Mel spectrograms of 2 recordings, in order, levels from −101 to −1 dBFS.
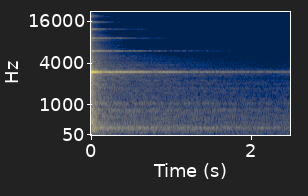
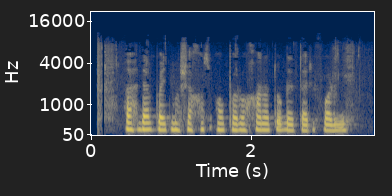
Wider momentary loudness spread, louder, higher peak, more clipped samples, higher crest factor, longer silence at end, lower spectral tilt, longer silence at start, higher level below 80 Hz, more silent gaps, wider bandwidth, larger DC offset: first, 23 LU vs 7 LU; first, -21 LUFS vs -24 LUFS; first, 0 dBFS vs -4 dBFS; neither; about the same, 24 dB vs 20 dB; first, 2.1 s vs 0.3 s; second, 0.5 dB/octave vs -7.5 dB/octave; about the same, 0 s vs 0.05 s; about the same, -76 dBFS vs -72 dBFS; neither; first, 20 kHz vs 8 kHz; neither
